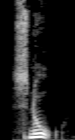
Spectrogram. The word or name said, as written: SNOGENE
